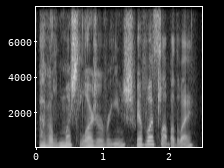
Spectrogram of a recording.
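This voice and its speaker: A chatty streamer talking casually through a live game, often breaking into laughter. The voice is gravelly and mellow, and it is caught dry and close with no room sound. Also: mid-range voice, animated, quick pace, no room sound. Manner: chatty, laughs often, reads chat aloud; frequent restarts and fillers. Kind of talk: casual live-stream chat while gaming.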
